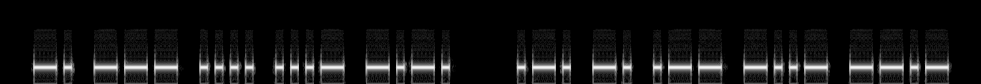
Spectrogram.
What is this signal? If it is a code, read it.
Morse code, heard as a keyed tone, about 16 wpm, 800 Hz. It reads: NOHVC RNWXQ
